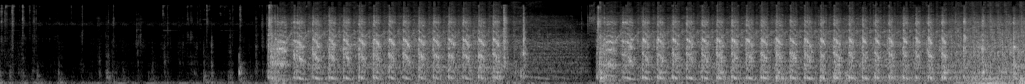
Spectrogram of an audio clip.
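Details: 2005 Nissan Urvan diesel sat for years, now with new oil, filter, battery and fuel lines from tank to engine, diesel filter hand-primed. Quiet at first, then steady cranking at about three strokes a second, a brief pause, and more long cranking without catching.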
